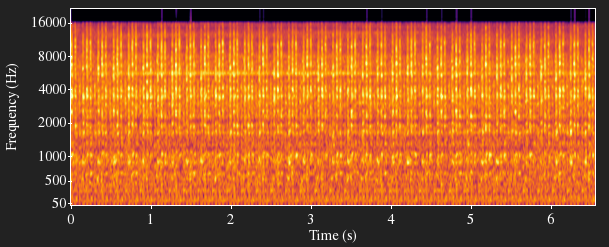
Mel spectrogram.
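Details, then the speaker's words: Massey Ferguson 178 diesel, 50-year-old cane haul-out tractor sat for years: even thumping about 2.5 times per second running only on ether; injector pump delivers only a trickle, not enough to idle. "so I'm give I'm going to give it one more shot and of course it sounds like it is running but it's only running on ether"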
